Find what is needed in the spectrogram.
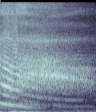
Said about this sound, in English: Open mouth exhale. Breath in. definitely an open mouth exhale. One more of those. And out.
